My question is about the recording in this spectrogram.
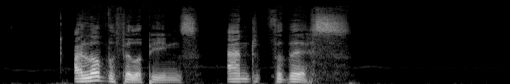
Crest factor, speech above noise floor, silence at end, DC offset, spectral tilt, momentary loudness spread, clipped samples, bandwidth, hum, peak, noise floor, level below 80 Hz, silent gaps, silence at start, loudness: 20 dB; 47 dB; 1.65 s; under 0.1%; -5 dB/octave; 15 LU; under 0.1%; 17 kHz; none; -2 dBFS; -65 dBFS; -48 dBFS; none; 0.75 s; -20 LUFS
